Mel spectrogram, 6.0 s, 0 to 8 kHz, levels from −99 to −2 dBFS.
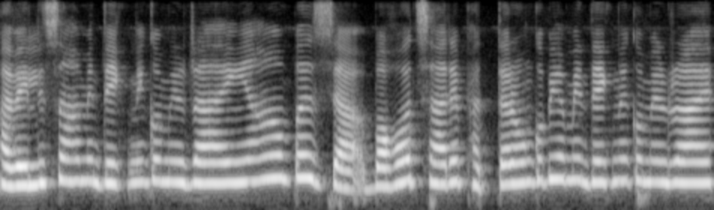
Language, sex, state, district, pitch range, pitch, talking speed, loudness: Hindi, female, Chhattisgarh, Raigarh, 265-295 Hz, 275 Hz, 210 wpm, -16 LUFS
